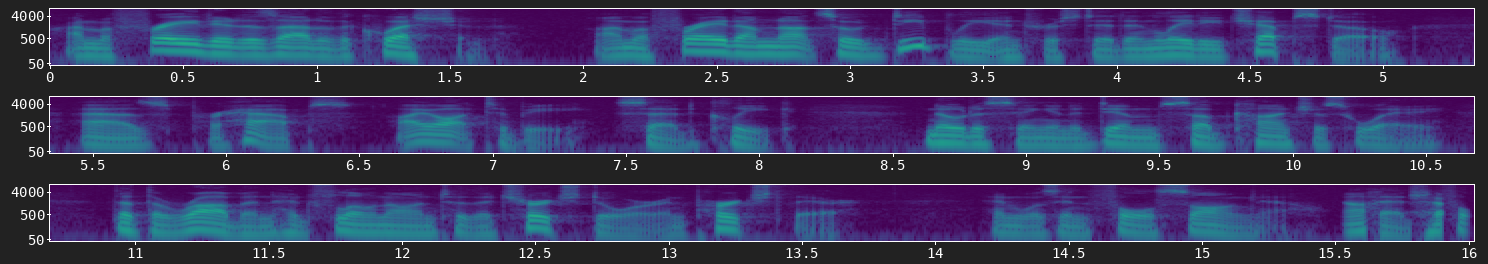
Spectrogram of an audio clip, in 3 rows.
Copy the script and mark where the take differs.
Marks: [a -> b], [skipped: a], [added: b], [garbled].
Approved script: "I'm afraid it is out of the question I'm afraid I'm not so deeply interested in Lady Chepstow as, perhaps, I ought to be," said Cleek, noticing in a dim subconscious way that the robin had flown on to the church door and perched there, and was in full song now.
"I'm afraid it is out of the question I'm afraid I'm not so deeply interested in Lady Chepstow as, perhaps, I ought to be," said Cleek, noticing in a dim subconscious way that the robin had flown on to the church door and perched there, and was in full song now. [garbled]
